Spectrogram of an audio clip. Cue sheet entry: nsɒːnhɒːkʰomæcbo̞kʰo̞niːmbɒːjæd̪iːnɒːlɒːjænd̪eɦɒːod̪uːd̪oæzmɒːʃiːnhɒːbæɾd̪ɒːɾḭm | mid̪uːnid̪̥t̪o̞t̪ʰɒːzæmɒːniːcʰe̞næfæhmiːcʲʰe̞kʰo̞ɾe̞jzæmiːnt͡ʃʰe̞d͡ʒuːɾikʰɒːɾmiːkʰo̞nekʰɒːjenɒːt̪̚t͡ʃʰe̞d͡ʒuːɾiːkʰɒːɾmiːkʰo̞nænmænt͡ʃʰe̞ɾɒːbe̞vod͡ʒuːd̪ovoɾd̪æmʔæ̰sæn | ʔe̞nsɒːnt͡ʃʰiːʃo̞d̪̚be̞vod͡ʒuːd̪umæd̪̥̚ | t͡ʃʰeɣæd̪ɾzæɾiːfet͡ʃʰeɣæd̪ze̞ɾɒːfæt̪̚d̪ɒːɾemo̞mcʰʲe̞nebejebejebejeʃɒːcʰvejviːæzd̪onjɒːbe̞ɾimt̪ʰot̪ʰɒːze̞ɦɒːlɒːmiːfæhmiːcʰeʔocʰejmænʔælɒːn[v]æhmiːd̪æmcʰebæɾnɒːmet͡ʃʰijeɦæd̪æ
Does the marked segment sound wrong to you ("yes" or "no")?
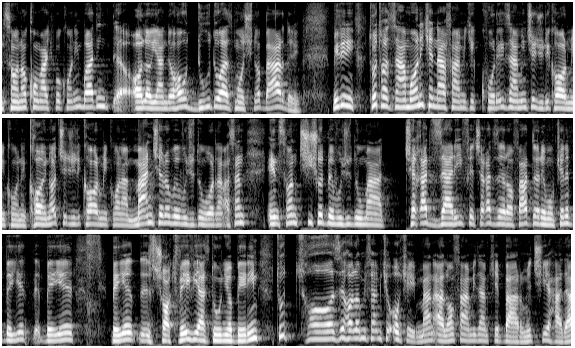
yes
